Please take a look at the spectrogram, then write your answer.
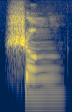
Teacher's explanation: I want to curl my tongue back and say it sh as opposed to how we would normally say an sh in English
